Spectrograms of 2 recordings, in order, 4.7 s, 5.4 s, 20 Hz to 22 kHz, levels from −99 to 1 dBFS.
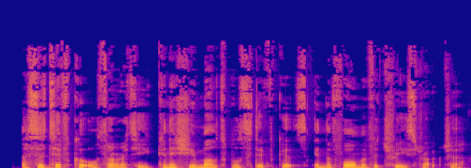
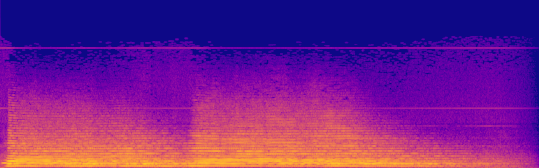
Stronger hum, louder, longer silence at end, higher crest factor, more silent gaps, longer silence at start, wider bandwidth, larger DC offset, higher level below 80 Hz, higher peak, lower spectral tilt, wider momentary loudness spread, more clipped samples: neither; second, -26 LUFS vs -16 LUFS; second, 0.1 s vs 0.3 s; about the same, 18 dB vs 16 dB; neither; first, 0.2 s vs 0 s; first, 17 kHz vs 11.5 kHz; neither; about the same, -56 dBFS vs -52 dBFS; second, -8 dBFS vs 0 dBFS; first, -5.5 dB/octave vs -2.5 dB/octave; second, 10 LU vs 13 LU; neither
